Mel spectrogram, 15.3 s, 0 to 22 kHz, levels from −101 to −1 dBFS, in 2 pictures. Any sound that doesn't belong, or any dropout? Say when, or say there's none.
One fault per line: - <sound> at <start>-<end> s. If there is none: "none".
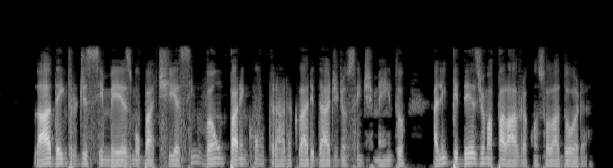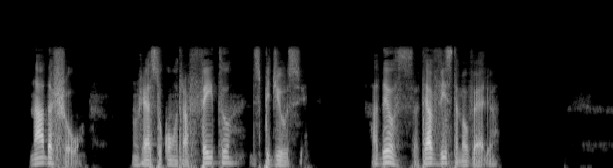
none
